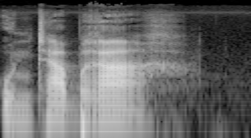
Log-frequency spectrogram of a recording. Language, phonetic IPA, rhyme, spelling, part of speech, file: German, [ˌʊntɐˈbʁaːx], -aːx, unterbrach, verb, De-unterbrach.ogg
- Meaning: first/third-person singular preterite of unterbrechen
